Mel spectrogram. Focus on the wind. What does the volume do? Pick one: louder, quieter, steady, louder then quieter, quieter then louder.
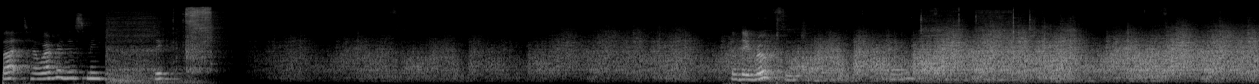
louder.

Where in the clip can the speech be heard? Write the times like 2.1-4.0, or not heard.
0.0-1.6, 7.3-9.8.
